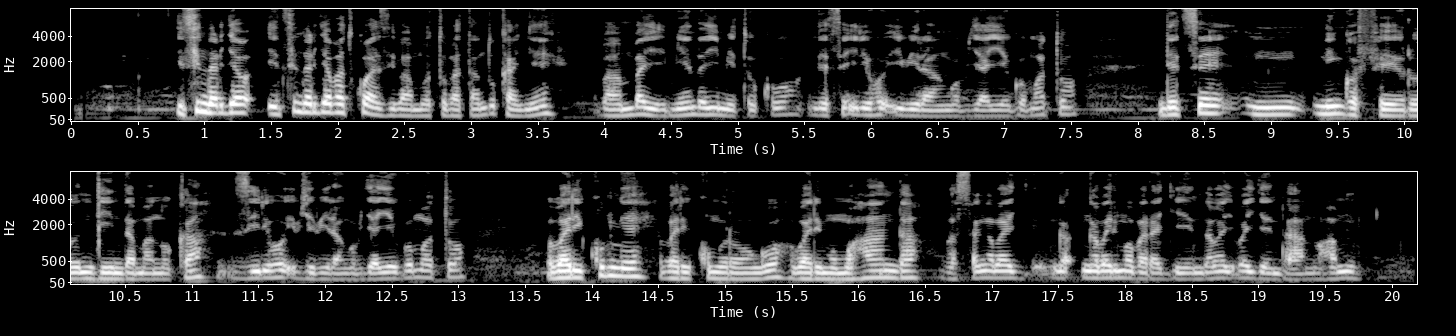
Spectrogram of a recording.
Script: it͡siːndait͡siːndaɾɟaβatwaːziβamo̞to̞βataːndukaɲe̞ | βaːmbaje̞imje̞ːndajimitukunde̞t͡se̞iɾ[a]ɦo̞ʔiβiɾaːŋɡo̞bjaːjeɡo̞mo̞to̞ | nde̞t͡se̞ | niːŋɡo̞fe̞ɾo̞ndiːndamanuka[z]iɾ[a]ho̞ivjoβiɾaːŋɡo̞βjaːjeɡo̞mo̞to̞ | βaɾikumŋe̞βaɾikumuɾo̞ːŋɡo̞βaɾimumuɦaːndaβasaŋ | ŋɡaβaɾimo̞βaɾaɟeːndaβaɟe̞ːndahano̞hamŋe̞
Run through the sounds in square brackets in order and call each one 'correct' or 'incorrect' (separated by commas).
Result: incorrect, correct, incorrect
